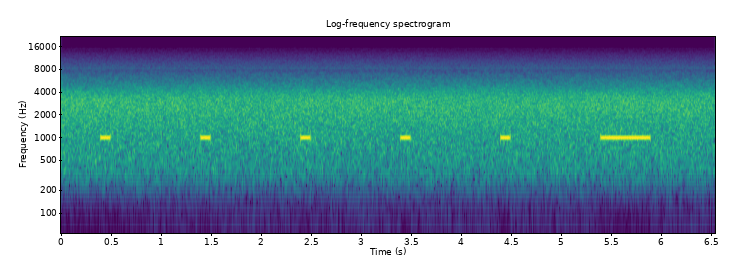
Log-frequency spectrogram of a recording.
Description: Radio time signal (six pips, as the Greenwich Time Signal), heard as pips, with radio hiss.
